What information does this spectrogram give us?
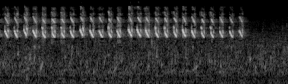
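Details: Cililin song from a masteran for training contest songbirds: a quick series of sharp, high, doubled chirps, roughly four per second, stopping abruptly after two and a half seconds.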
